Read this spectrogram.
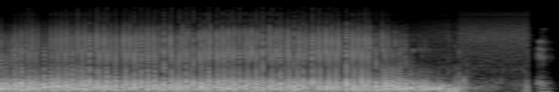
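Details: Needle EMG in a patient with unilateral tongue weakness and voice loss: neuropathic motor unit potentials with reduced recruitment and rapid firing.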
